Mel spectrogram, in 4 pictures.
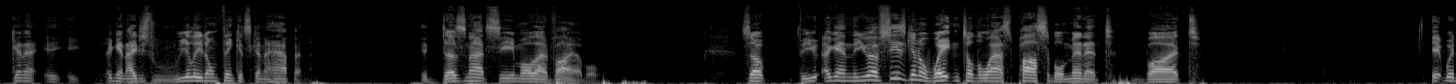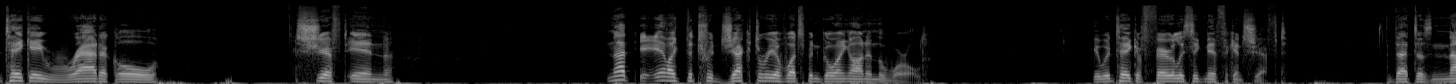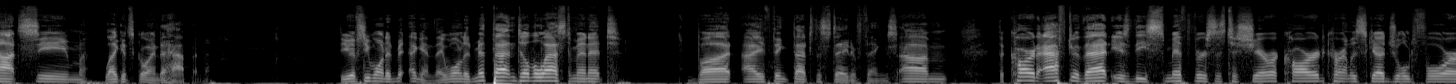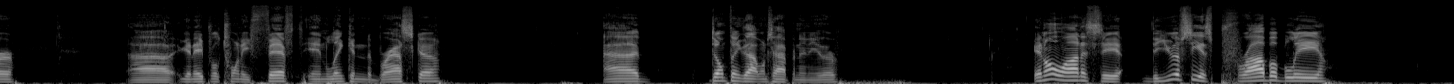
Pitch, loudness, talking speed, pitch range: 130 Hz, -29 LUFS, 130 wpm, 105-150 Hz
